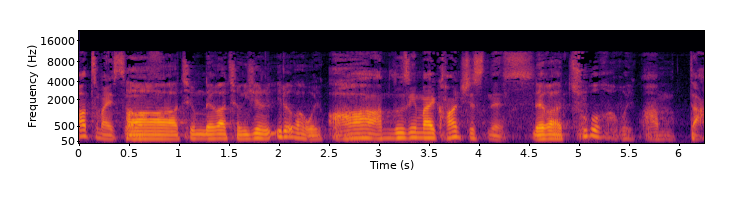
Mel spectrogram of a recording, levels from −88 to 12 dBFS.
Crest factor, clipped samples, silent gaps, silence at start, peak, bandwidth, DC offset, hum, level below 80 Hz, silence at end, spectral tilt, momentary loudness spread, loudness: 16 dB; under 0.1%; none; 0 s; 0 dBFS; 11.5 kHz; under 0.1%; none; -56 dBFS; 0 s; -5.5 dB/octave; 13 LU; -17 LUFS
